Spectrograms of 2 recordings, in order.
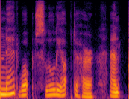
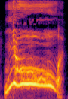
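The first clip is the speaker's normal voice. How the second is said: much higher, loud defiant shout; Ned defying his mum for the first time; cross no; 13 dB louder than usual. Acted. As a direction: fling it out, hot and cross. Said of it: "all hot inside and cross".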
